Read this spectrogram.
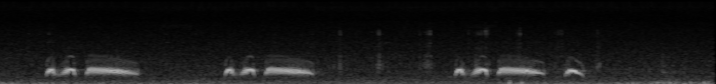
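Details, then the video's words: Spotted dove calling three times, each phrase two quick coos followed by a long, slightly falling coo, the last phrase ending with an extra short note; quiet background. "Spotted doves calling!"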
